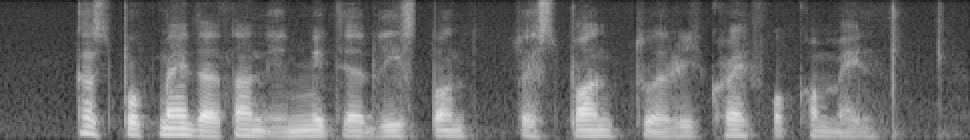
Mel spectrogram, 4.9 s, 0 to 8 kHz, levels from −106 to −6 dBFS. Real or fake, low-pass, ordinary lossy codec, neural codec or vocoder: fake; none; none; codec, 16 kHz, 0.8 kbps, ZipCodec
